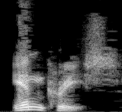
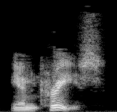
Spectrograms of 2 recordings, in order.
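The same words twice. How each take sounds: First: The stress is on the first syllable. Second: The stress is on the second syllable. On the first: It is used as a noun. "the first syllable of the noun has primary stress" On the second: It is used as a verb. "the second syllable of the verb has primary stress"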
